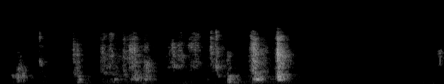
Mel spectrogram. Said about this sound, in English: Give me your key. I'll open the door. Here.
